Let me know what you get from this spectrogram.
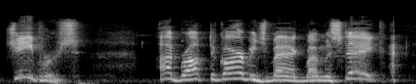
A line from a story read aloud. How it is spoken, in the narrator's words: exclaimed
